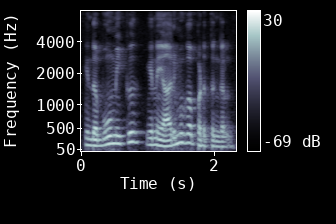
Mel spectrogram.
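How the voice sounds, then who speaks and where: A man's voice: medium pitch, animated, moderate pace, darkish tone, lightly acted. A man voicing a sensitive, poetic young man who speaks in a lofty, declamatory way, read in an audiobook. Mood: impassioned.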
